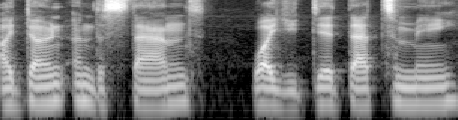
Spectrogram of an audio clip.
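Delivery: put-on flat monotone. Critiquing a wrestler's first delivery of a line, doing a Finn Balor monotone impression. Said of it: "the first delivery where he's so monotone".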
